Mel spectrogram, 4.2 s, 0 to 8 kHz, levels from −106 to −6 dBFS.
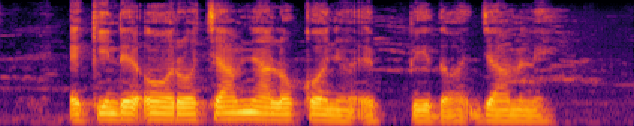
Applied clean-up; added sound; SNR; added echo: none; none; none; none.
